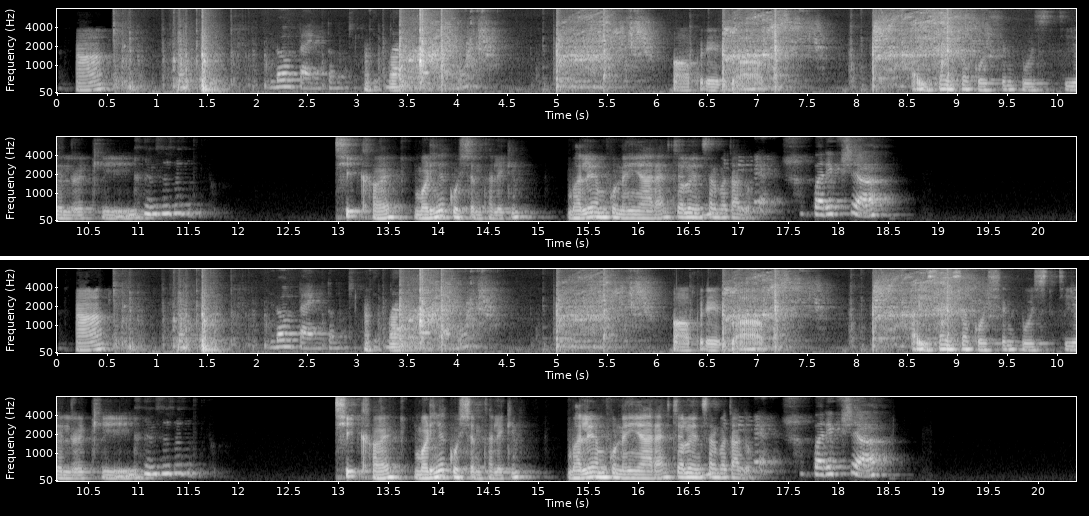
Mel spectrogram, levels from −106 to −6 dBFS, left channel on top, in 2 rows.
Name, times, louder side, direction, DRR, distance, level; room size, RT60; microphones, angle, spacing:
voice 1, 0.2-0.5 3.1-3.4 6.2-7.1 8.5-11.1 13.0-14.9 15.3-17.1, right 3 dB, 55° right, 12 dB, 1.0 m, -27 dB
sound 1, 0.5-2.1 2.6-2.7 3.2-4.4 4.8-9.4, left 3 dB, 15° left, 1.1 m, -30 dB
voice 2, 2.1-3.0 3.3-4.1 10.9-11.6 16.6-18.4, equal, 5° right, 1 dB, 1.7 m, -33 dB
19.5 x 14.0 x 3.2 m, 0.42 s
head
